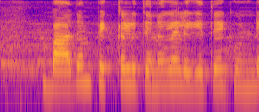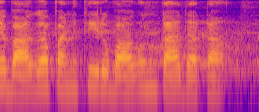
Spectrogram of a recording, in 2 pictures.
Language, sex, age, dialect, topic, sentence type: Telugu, female, 56-60, Utterandhra, agriculture, statement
